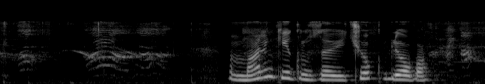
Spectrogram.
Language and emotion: Russian, neutral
